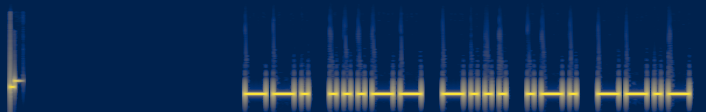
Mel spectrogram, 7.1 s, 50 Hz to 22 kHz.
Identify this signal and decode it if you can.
Morse code, heard as a keyed tone, about 17 wpm, 700 Hz. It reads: G3BRQ
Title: DXCC-100 Call Signs - 5 Characters - Repeated 2x - 17wpm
